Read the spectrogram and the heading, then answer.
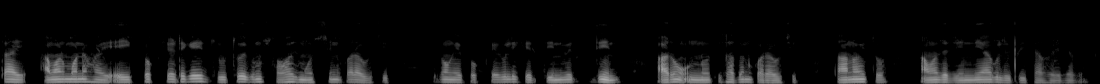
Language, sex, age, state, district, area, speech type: Bengali, male, 30-45, West Bengal, Nadia, rural, spontaneous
